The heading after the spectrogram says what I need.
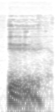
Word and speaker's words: eu: Il a eu, okay, you write it like that, but you pronounce it eu, okay. So tu, here the participe passé, eu, and then plus.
